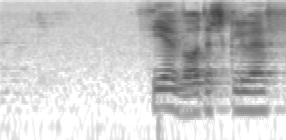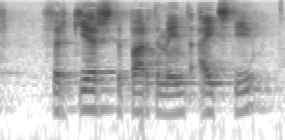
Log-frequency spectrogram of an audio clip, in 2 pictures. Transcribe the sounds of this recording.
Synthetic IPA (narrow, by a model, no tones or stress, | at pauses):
fiəvɑːtərskluəfː | ərkiərsdəpɐrtəmɛntʰœ̰jtstiːr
